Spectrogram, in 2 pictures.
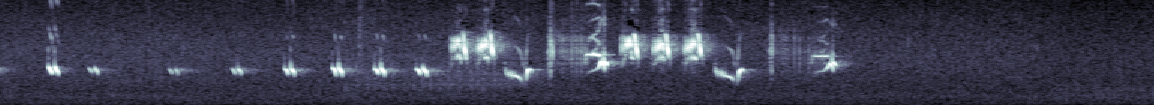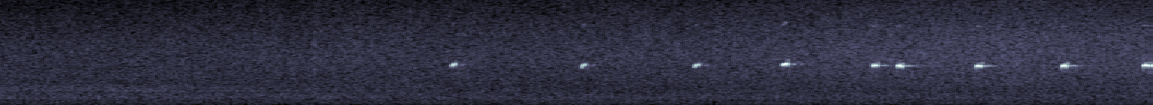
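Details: A Bluethroat delivers an accelerating run of sharp high notes leading into a jumble of varied chirps and slurred phrases, then falls quiet before scattered single ticks resume.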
